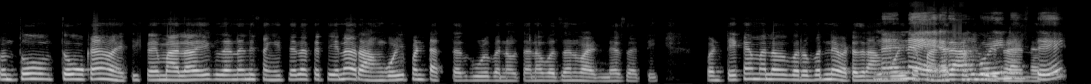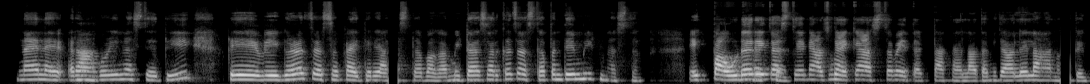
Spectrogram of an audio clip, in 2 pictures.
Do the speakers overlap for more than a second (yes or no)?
yes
